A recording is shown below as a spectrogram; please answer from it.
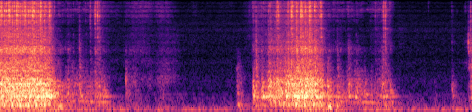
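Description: A sewing machine stitches binding onto a quilt in two loud bursts of rapid needle chatter, separated by a quieter pause while the fabric is turned.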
